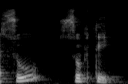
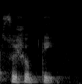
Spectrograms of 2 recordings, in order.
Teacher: दंत्य स का परिवर्तन मूर्धन्य श में हो गया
